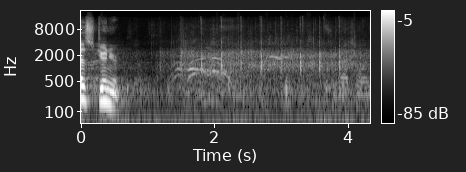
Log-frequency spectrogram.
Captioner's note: applause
